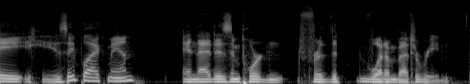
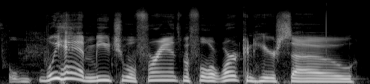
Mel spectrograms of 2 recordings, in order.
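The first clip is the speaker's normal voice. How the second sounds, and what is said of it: Exaggerated hick accent. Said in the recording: “I'll do dumbass hick accent for Ryan”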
